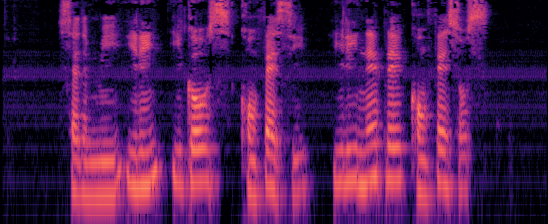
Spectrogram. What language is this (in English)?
Esperanto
